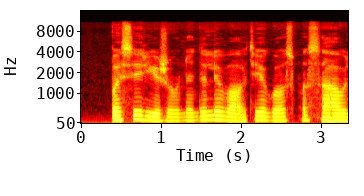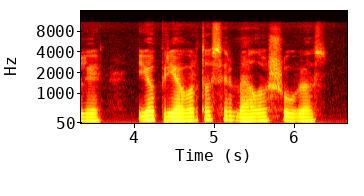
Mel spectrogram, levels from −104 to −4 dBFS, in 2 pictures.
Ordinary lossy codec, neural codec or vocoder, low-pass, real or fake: AAC, 96 kbps; vocoder, 24 kHz, 100 mel bands, Vocos; 10.8 kHz; fake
